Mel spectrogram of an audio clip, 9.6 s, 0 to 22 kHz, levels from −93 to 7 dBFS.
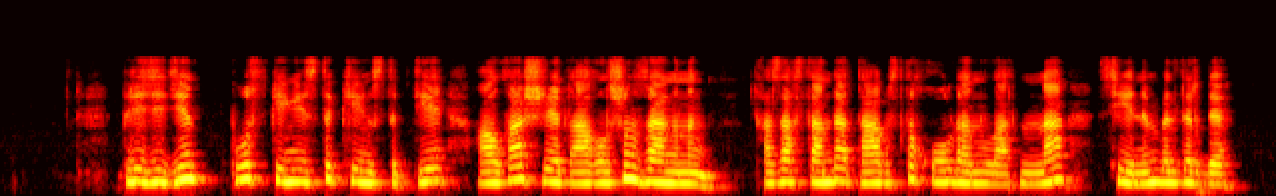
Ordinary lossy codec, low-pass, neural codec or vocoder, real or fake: none; 7.2 kHz; none; real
